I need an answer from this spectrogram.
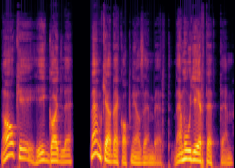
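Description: A man voicing a jovial army lieutenant who teases his friend loudly and heartily in an audiobook. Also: mid-range voice, sing-song, creaky, husky, voice pushed up, full character voice. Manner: loud, mocking, hearty. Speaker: platoon lieutenant.

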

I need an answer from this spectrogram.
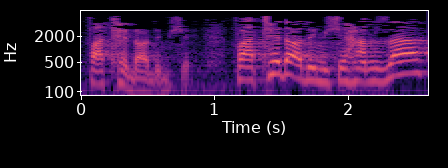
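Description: A man teaching a grammar class. He reads example sentences slowly, translates them, and asks the class questions that he answers himself. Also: sits high, wildly swooping pitch, breathy edge. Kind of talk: Arabic grammar lesson explained in Persian. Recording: dull lo-fi recording.

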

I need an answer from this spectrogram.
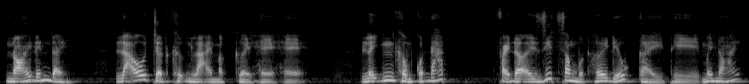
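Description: A man's voice: mid-range voice, very animated, a little fast, breathy edge, dry recording. A man narrating a horror audiobook with dramatic storytelling.

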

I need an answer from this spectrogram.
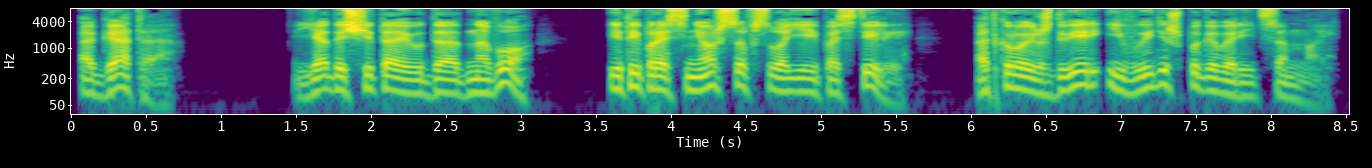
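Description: A man voicing a calm, cold older male professor who hypnotizes a patient with slow, soft instructions. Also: lowish voice, no echo, studio quality, full character voice. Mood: strict. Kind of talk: audiobook character voice.

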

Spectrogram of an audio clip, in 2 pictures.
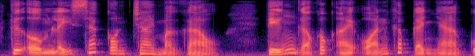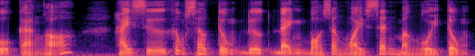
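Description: A man reads an audiobook story with a dramatic, expressive delivery. His voice sits low, and his pitch swings widely and lively. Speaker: narrator.

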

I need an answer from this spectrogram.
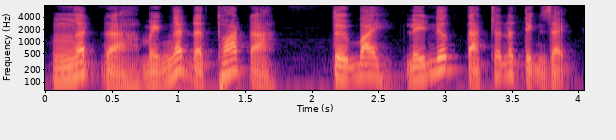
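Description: A man's voice: medium pitch, wildly swooping pitch, a little fast, no echo, studio quality. A man voicing a cruel, vindictive older landlord in an audio story, menacing and sneering. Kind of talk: audiobook character voice.

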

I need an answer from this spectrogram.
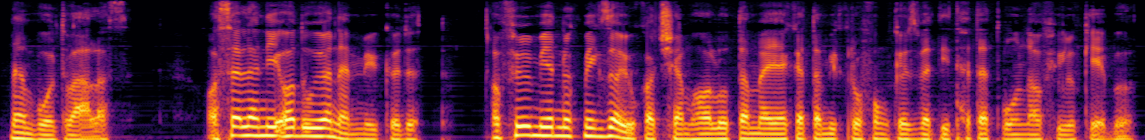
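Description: A man reading an audiobook in a steady, measured narration. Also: lowish voice, gravelly, soft background music.

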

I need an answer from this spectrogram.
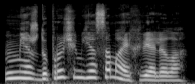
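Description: A woman reading a storybook, voicing an earnest, careful young heroine in a steady voice. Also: high voice, fairly quick, no echo, studio quality.

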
